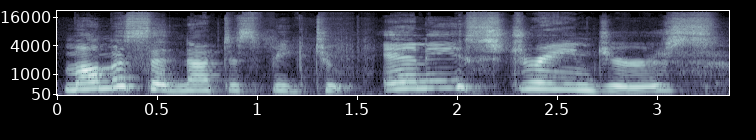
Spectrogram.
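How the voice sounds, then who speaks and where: Storybook little girl, played by a woman: high-pitched, innocent and well-mannered, slightly halting, very animated. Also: a little hiss or hum, full character voice. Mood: innocent, polite. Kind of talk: storybook character voice.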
